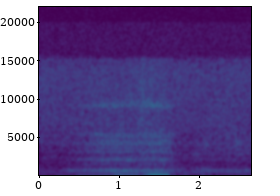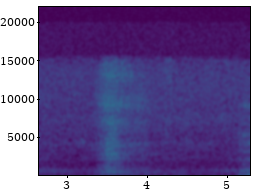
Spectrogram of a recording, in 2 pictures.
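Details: Sleeping person gives a loud, low rattling snore on the in-breath, then a breathy out-breath, and the next snore starts, in a quiet room: ordinary snoring.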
